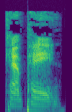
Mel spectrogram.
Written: campaign

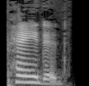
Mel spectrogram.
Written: painted

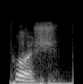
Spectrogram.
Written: push

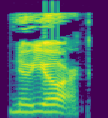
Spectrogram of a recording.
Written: New York

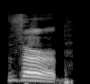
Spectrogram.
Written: verb

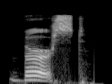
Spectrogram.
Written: burst

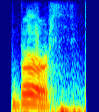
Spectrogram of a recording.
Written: birth

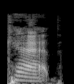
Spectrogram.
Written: cab

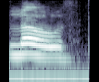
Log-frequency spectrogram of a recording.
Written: loathe

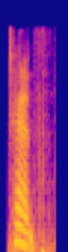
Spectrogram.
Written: tenth

